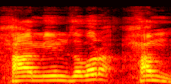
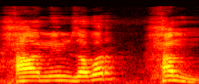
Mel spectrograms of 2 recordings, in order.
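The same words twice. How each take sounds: The two takes are said the same way.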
